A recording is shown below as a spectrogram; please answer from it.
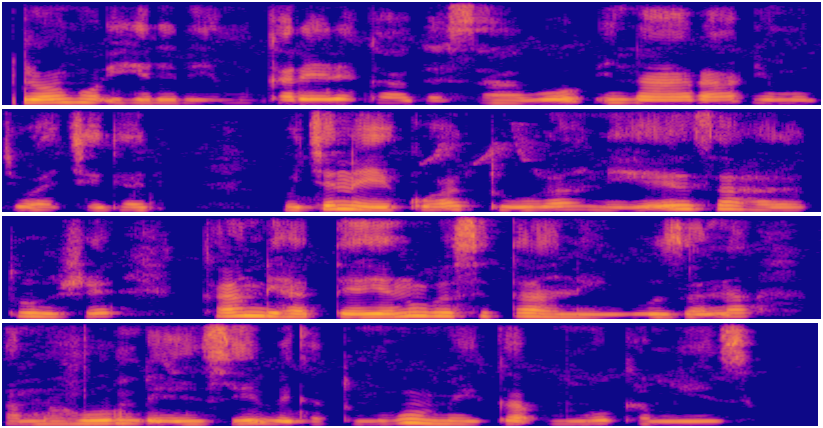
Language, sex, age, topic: Kinyarwanda, female, 18-24, government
